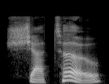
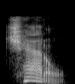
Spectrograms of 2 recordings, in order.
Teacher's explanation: with words like Castle from castellum and cattle from Capital but sometimes that initial consonant shifted to a CH sound or an sh sound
